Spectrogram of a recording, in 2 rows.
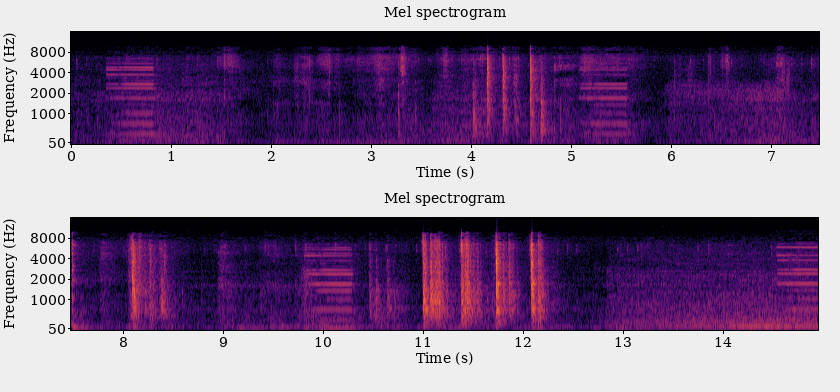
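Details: Cooler Master Seidon 120V ver.2 liquid CPU cooler: a short buzzy tone repeating about every five seconds over a low hum, amid handling clatter; appeared after a few months, with CPU reaching 60°C seconds after boot; cause unconfirmed.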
